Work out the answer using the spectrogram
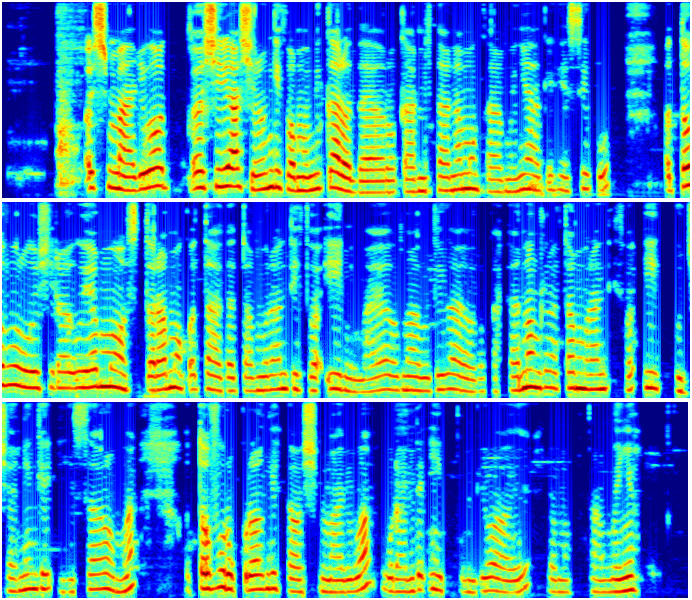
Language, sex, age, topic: Oshiwambo, female, 25-35, finance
